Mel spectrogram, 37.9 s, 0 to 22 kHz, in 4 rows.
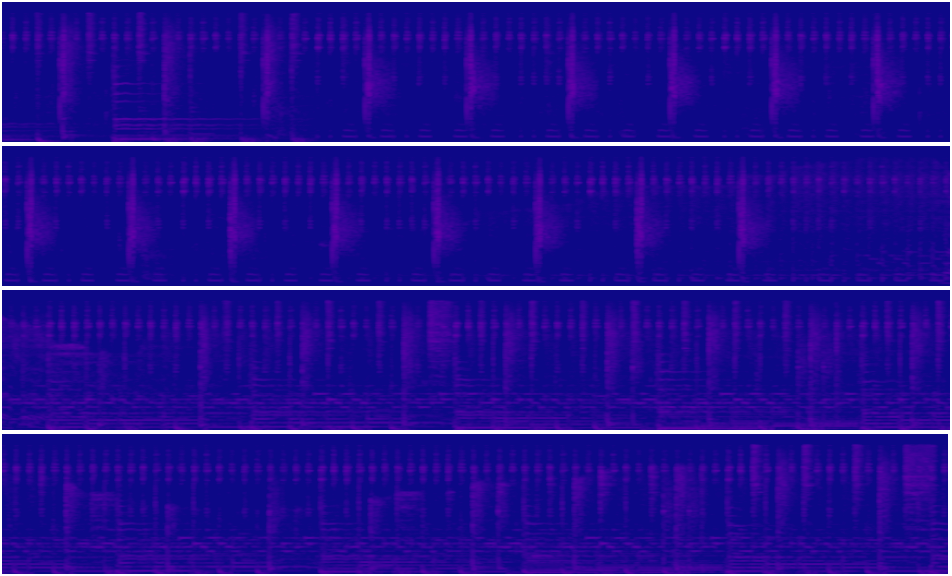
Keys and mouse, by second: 4.4-37.9 shift+middle drag, 4.9 KP_Decimal.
